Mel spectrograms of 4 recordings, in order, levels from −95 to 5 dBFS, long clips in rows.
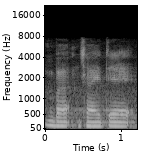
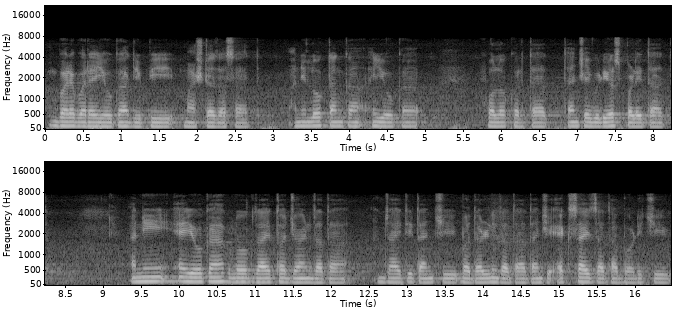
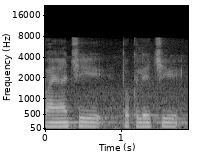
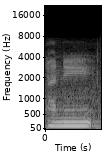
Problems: constant background noise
